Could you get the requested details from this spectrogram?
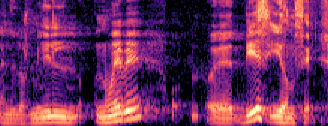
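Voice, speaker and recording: A man speaks in a dark, mellow tone with very wide pitch swings. Audible room echo surrounds him. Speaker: city councillor. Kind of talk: press conference. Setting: press conference. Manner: fast.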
